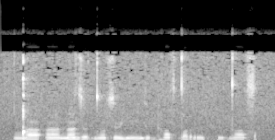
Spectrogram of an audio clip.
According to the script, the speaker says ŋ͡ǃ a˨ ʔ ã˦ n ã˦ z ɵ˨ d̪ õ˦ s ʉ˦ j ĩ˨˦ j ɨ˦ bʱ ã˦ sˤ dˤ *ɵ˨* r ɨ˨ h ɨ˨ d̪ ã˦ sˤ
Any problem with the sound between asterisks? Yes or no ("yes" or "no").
no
